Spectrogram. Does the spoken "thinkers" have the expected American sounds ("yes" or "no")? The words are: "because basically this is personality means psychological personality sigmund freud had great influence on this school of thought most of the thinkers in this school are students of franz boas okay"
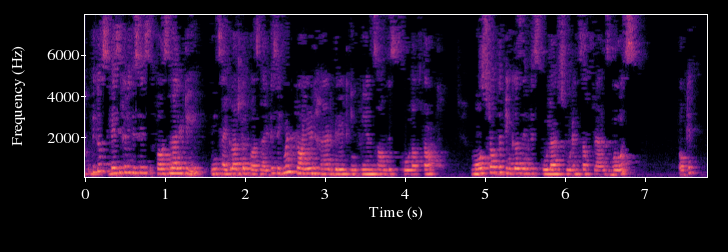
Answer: no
